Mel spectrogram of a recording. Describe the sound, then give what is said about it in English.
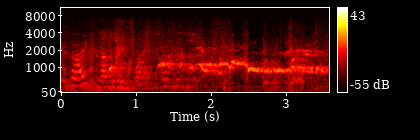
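Several caged greyhounds bark, yip and whine together in a reverberant kennel at a racetrack's dog adoption center, a steady overlapping chorus with one long high whine drawn out through the second half. “Here at the adoption center that Dairyland runs, a few dozen dogs in cages wait for new homes.”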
